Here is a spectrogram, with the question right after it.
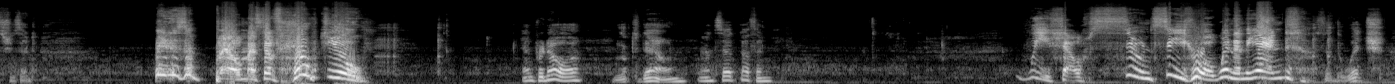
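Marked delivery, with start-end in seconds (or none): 1.5-3.7 high, loud furious witch shout; witch's fury. A narrator's reading. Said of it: "her fury in her voice". 10.2-12.9 high, loud menacing witch; witch's anger. A narrator's reading. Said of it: "her eyes blazed with anger".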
